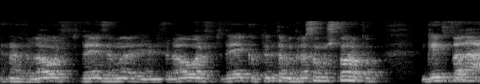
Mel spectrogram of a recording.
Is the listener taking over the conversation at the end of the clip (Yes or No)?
No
